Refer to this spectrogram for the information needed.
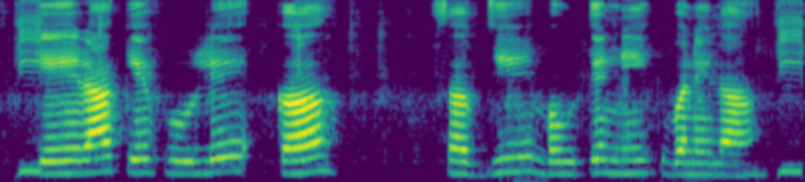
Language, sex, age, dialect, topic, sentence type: Bhojpuri, male, 31-35, Northern, agriculture, statement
